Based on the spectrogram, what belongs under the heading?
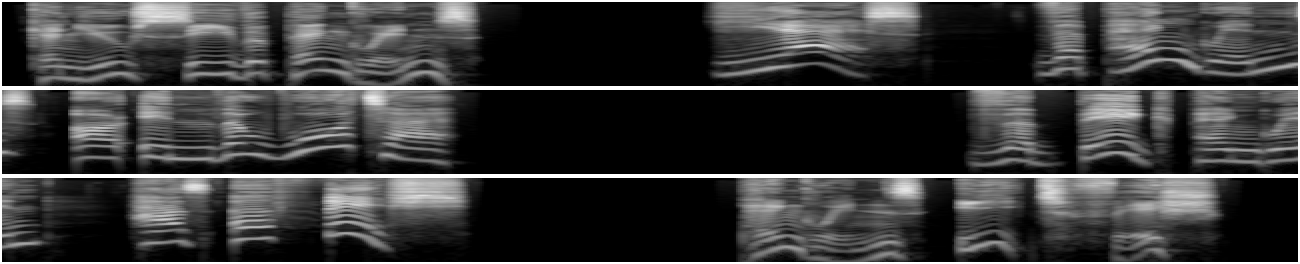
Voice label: At the Zoo British English; BrE; oxford read and imagine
